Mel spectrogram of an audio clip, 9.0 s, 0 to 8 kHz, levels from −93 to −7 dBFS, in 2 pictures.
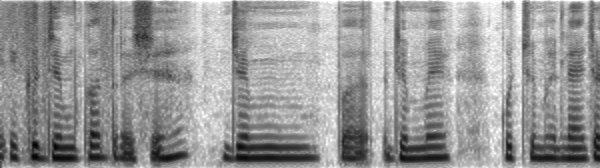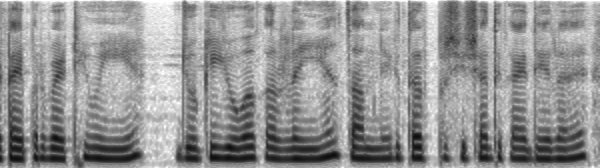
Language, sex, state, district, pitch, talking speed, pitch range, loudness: Hindi, female, Bihar, Jahanabad, 190 Hz, 195 wpm, 180-195 Hz, -18 LUFS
